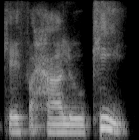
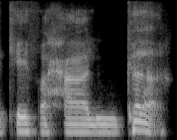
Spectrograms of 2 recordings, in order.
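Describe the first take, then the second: First: "haluki" ending in a long "kee"; feminine ending KI. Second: "haluka" slowly, ending in an open "kah"; masculine ending KA. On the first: Teacher showing the form for mother, "haluki" with "kee". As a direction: finish "haluki" on a clear "kee". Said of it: "which is feminine". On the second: Teacher showing the form for father, slow "haluka". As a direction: draw out "haluka" to a clear "kah". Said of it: "because it's masculine". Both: Shown as a demonstration.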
